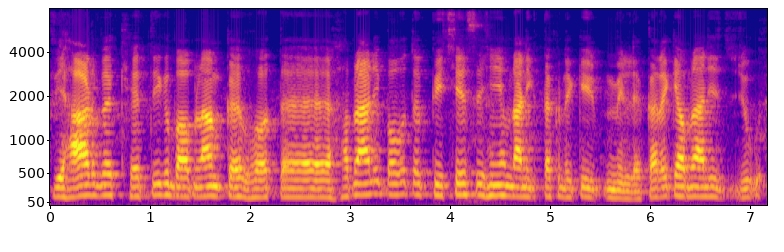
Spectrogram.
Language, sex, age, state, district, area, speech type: Maithili, male, 60+, Bihar, Purnia, urban, spontaneous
